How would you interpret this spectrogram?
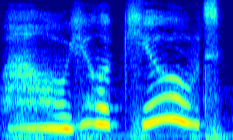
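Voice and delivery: high, slow, breathless awe; awed Meta Knight. Acted. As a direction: gush it in wonder. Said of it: "he said in awe".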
